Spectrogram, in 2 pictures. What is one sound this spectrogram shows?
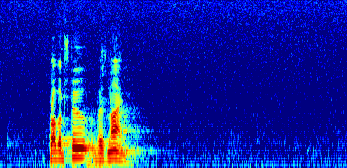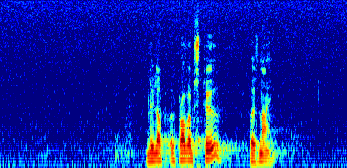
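A middle-aged man speaks slowly and thoughtfully, pausing between phrases.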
